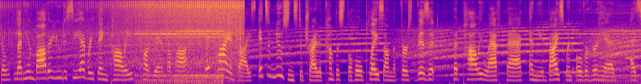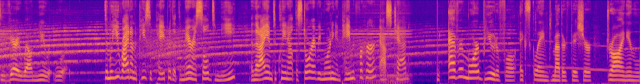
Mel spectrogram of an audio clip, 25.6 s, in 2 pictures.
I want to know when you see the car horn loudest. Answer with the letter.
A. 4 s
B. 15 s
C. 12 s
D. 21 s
A.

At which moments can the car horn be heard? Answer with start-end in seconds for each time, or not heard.
2.6-4.5, 11.2-13.1, 19.8-21.1.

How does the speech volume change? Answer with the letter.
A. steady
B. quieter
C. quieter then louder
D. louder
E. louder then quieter
A.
